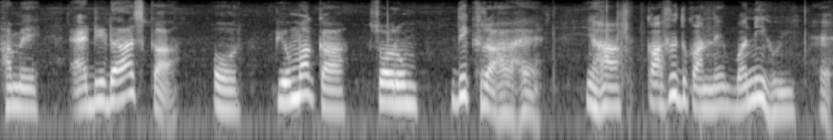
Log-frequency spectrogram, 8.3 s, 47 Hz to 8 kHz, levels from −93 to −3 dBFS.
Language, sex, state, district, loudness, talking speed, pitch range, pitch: Hindi, male, Himachal Pradesh, Shimla, -16 LUFS, 115 wpm, 135-195 Hz, 165 Hz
